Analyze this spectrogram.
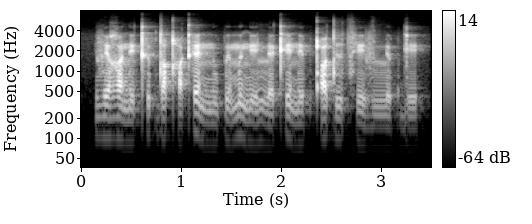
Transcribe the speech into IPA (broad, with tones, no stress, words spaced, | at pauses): ve˧ʁɐ˧˩ne˧˩˧ kʰɘ˧˩˧pde˧˩qʰɐ˩ kʰɛ˥˩nːu˩pɘ˧˩˧ mɘ˥˩ŋe˧˩˧lːɛ˩kʰe˥˩ ne˧˩pqʼu˥˩tɨ˥˩t͡sʰe˧˩v lːɘ˧˩˧pɡe˧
